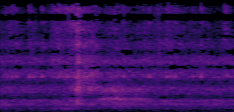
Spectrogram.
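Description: Quiet room tone, a faint steady hiss, with one soft brush of movement a little under a second in.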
